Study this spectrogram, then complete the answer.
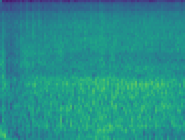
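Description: Loud, close motorbike engine held on the throttle, a rough continuous rumble while climbing a steep lane, with no talking.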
